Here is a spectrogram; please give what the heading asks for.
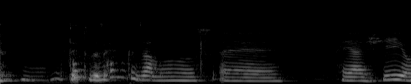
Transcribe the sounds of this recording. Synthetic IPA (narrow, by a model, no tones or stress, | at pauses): ikt̪ẽt̪ud̪ʊbekõmʊkɪʊzalũnʊsɛ | heaʒiɐ̃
